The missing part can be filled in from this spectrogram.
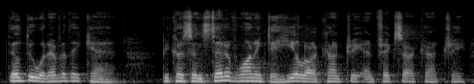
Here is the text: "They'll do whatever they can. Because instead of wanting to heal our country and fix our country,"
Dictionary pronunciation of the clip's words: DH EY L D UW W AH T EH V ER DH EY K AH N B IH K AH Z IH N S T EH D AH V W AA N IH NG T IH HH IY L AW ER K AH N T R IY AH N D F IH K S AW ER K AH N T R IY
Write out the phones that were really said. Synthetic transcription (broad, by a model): DH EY L D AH W AH T EH V ER DH EY K AH N B IH K AH Z IH N S T EH D AH V W AA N IH NG T IH HH IY L AW ER K AH N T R IY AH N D F IH K S AW ER K AH N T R IY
